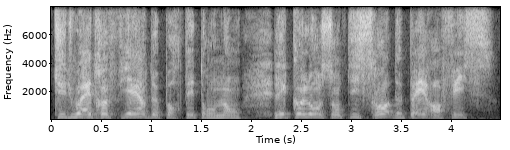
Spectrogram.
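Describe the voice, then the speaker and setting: A man voicing a stern, stubborn, middle-aged weaver father in a French cartoon, with a gruff manner. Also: on the high side, moderate pace, sharp tone, full character voice. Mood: stern, scolding. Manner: gruff, admonishing.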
